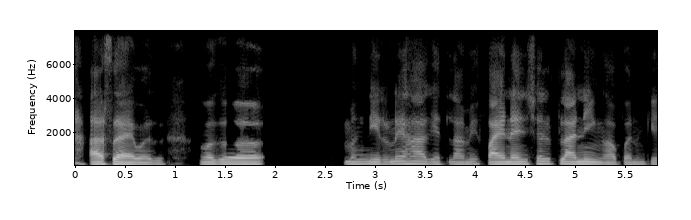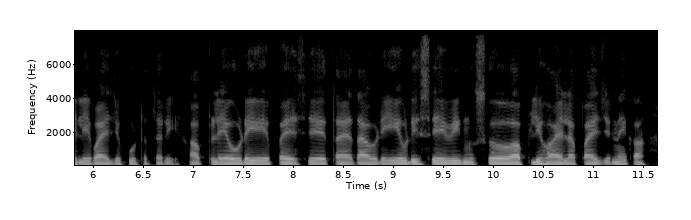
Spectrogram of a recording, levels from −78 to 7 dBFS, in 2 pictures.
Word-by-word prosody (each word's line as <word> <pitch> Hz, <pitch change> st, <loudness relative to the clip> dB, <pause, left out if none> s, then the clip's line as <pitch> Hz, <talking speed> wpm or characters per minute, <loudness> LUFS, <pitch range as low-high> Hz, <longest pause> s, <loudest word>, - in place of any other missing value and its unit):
असं 125 Hz, +3 st, +6 dB
आहे 120 Hz, -2 st, +7 dB
माझं. 115 Hz, 0 st, +1 dB, 0.4 s
मग 130 Hz, -1 st, +1 dB, 0.2 s
अ, 125 Hz, +1 st, +5 dB, 0.9 s
मग 130 Hz, 0 st, 0 dB
निर्णय 135 Hz, +2 st, +1 dB
हा 145 Hz, 0 st, +2 dB
घेतला, 125 Hz, -1 st, -4 dB
आम्ही 130 Hz, +3 st, -2 dB
फायनान्शियल 130 Hz, +3 st, +4 dB
प्लॅनिंग 135 Hz, -3 st, +4 dB
आपण 120 Hz, +2 st, -3 dB
केली 115 Hz, -1 st, -4 dB
पाहिजे 110 Hz, 0 st, -4 dB
कुठेतरी. 110 Hz, -1 st, -10 dB, 0.2 s
आपले 115 Hz, +1 st, -6 dB
एवढे 115 Hz, 0 st, -1 dB
पैसे 110 Hz, +1 st, -3 dB
येत 110 Hz, 0 st, -6 dB
आहेत. 110 Hz, -1 st, -4 dB
एवढी 115 Hz, +1 st, -3 dB
एवढी 115 Hz, +2 st, -1 dB
सेव्हिंग्स 115 Hz, -1 st, -3 dB
अ, -, -, -1 dB, 0.2 s
आपली 120 Hz, +2 st, -3 dB
व्हायला 110 Hz, -1 st, -2 dB
पाहिजे, 110 Hz, +1 st, -5 dB
नाही 135 Hz, +3 st, -4 dB
का? 120 Hz, -1 st, -5 dB
115 Hz, 155 wpm, -24 LUFS, 115-130 Hz, 0.9 s, आहे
